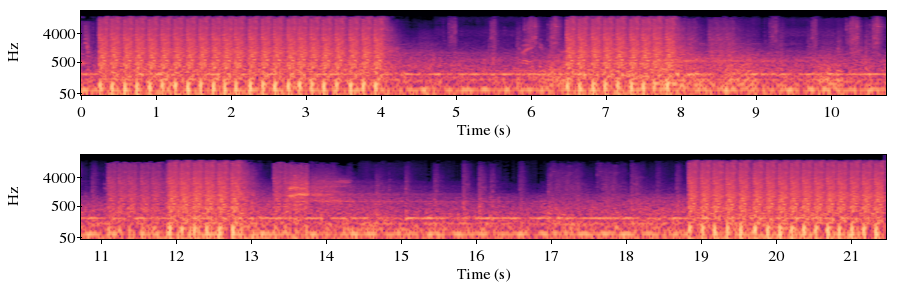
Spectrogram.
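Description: A rifle fires in rapid bursts, close by.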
